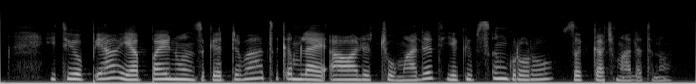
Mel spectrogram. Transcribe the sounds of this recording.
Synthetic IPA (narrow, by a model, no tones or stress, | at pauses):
ʔit̪ʰjo̞pʼːjajɛabːajnwɔnzɨɡəd̪ːɨβat̪ʼɨkʼɨmlajʔawalət͡ʃːumalət̪jɛɡɨβsʼɨŋɡɨɾoɾo̞ | z̥əɡːat͡ʃmalət̪nəw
